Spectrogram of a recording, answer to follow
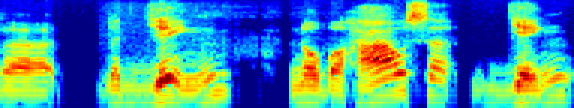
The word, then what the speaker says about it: Ying: having created the Dynasty is ying pronounced at the second tone y i n g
